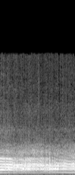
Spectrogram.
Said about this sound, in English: It is my final request because I would like to come on and scream on my day off,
